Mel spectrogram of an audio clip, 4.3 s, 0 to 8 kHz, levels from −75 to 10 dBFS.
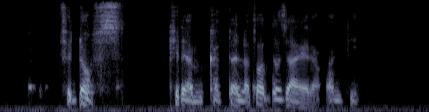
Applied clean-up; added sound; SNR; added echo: neural diffusion model UNIVERSE++.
